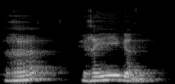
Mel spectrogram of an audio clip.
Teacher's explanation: When I say Regen, it doesn't always come out in the same way. Sometimes the R comes in a nice kind of almost rolled way.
